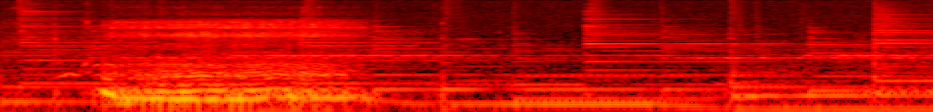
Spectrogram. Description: My dog fell asleep with her new ball in her mouth. She is a funny snorer :)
